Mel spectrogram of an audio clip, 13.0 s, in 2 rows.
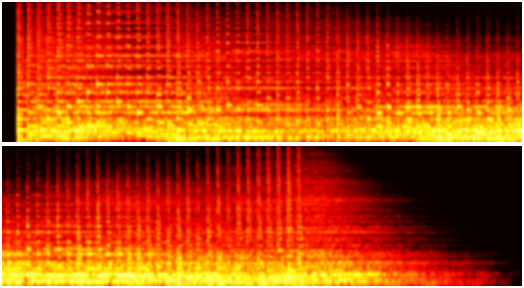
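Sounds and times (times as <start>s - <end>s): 
synthesizer: 0.2s - 12.2s.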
